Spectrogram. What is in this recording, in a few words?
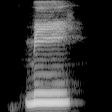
"Mi", Hangeul sounds; DigitalSoju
